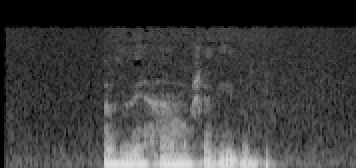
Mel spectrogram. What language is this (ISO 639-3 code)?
ara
